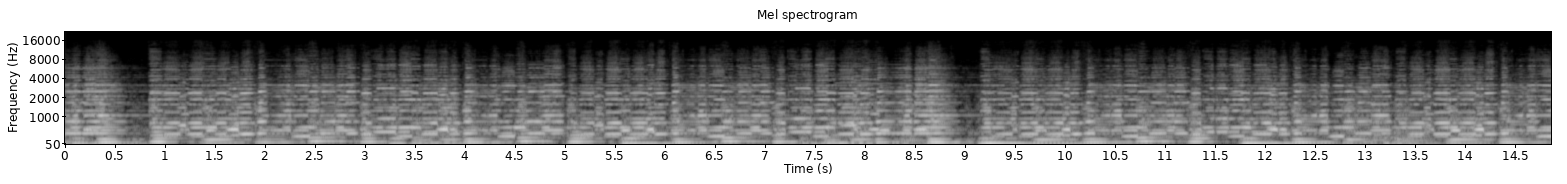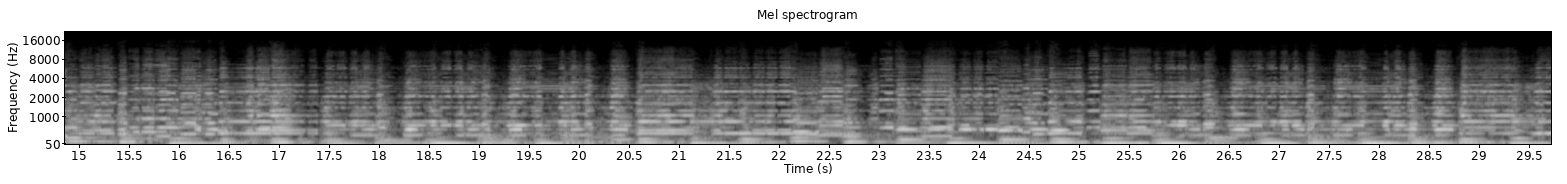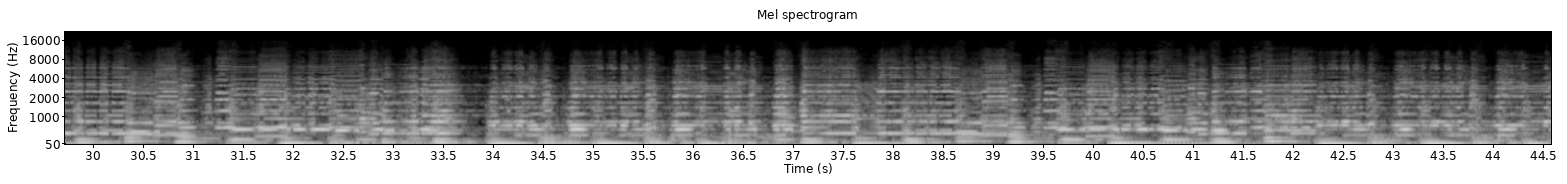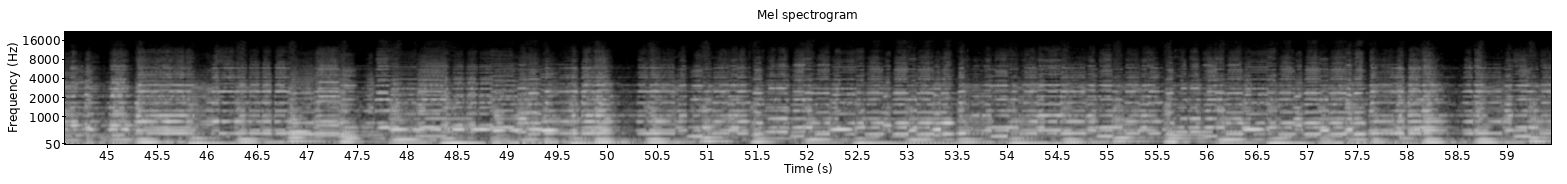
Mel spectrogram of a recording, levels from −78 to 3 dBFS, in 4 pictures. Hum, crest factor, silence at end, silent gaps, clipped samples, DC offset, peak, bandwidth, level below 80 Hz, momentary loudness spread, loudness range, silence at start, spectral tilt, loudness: none; 16 dB; 0 s; none; under 0.1%; under 0.1%; -2 dBFS; 12.5 kHz; -26 dBFS; 4 LU; 1 LU; 0 s; -5.5 dB/octave; -18 LUFS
